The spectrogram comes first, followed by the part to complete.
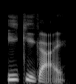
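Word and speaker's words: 生き甲斐: First off, it's pronounced ikigai, and the true definition is astonishingly simple.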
